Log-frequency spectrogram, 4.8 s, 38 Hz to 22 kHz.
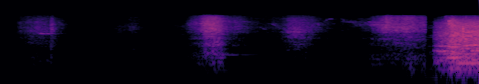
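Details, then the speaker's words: HP Ink Advantage 3835 printer that works normally but is loud: separate swishing, rasping bursts as the carriage travels, getting louder toward the end, from a slack, slipping carriage belt. "ครับก็จากที่ดูอาการกันไปนะครับผมไอ้ตัวนี้นะครับอาการที่มันมีเสียงดังเนี่ยถ้าเกิดจากสายพานเครื่องนะครับ"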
